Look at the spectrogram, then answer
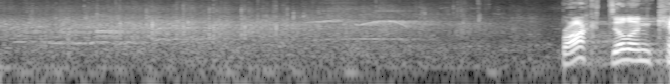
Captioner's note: audience applauding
